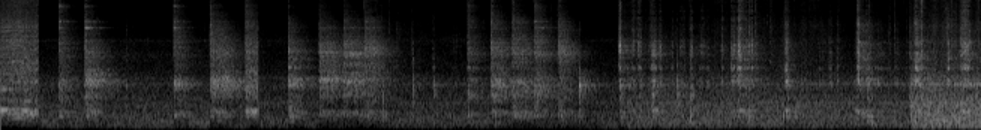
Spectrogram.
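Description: A mallet taps a chisel into wood with sharp knocks.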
